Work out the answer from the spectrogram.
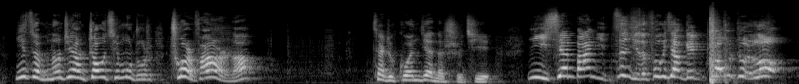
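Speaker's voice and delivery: reproachful, shrill shouting, pitched very high. Confronting a comrade who went back on the plan they had agreed, yelling. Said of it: "你跟我嚷啥？".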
